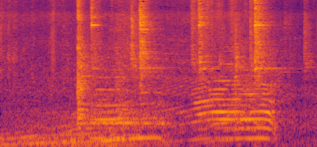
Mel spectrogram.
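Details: Limousin cattle during their winter move from the polder grazing land in the Hunzedal to a deep-litter barn, as rising water floods the stream valley; two long, low, droning moos, each rising into a louder harmonic bellow, with steady background noise.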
